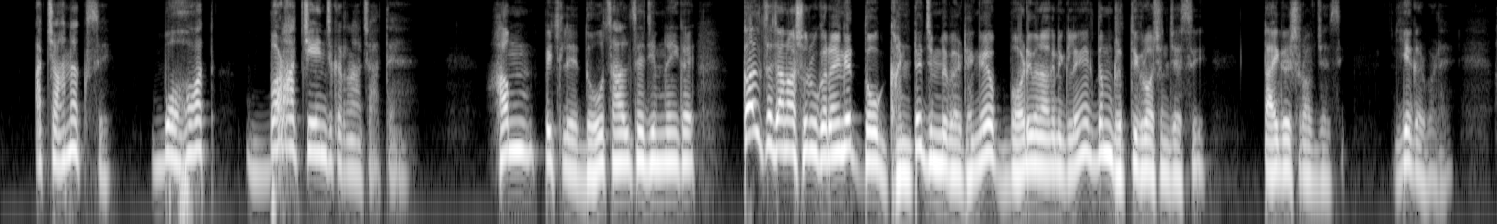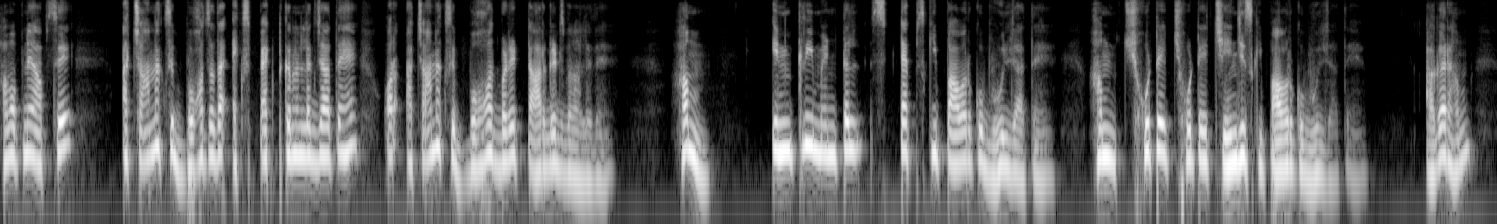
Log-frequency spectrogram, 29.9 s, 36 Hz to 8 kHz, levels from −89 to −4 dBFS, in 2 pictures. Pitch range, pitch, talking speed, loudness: 120-190 Hz, 155 Hz, 165 wpm, -15 LUFS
